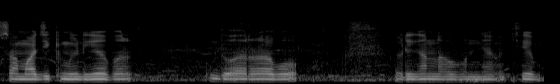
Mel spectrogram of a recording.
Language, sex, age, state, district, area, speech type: Santali, male, 45-60, Jharkhand, Bokaro, rural, spontaneous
